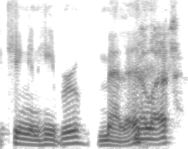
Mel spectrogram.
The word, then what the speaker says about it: Melech: Melech.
